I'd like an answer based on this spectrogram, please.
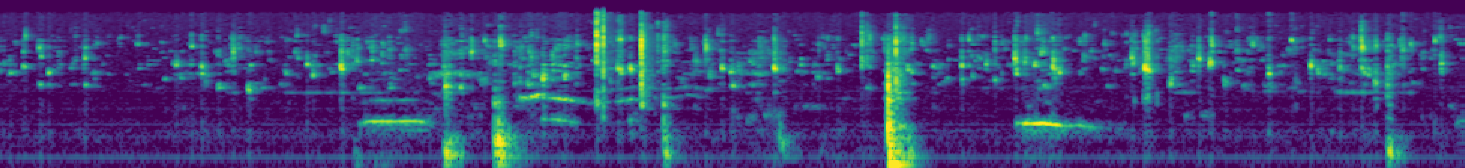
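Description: Faint, scattered ticks and soft knocks of vegetable pieces and wooden skewers being handled on a plastic cutting board, with a sharper knock about nine seconds in.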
